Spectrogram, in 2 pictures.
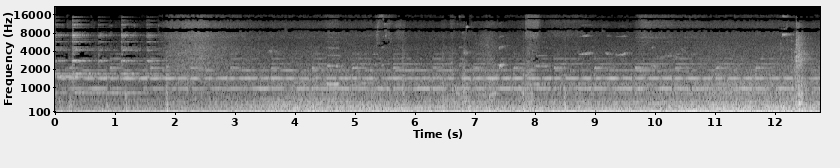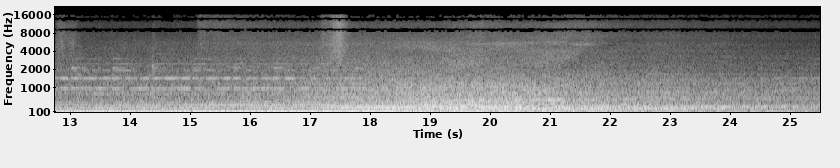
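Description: Metro-North diesel push-pull passenger train rolling past and pulling away, cab car leading and the diesel locomotive pushing at the rear. A steady low diesel drone and rolling-wheel noise swell as the locomotive nears and passes, loudest about two-thirds through, then fade, with a single sharp clank near the middle.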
